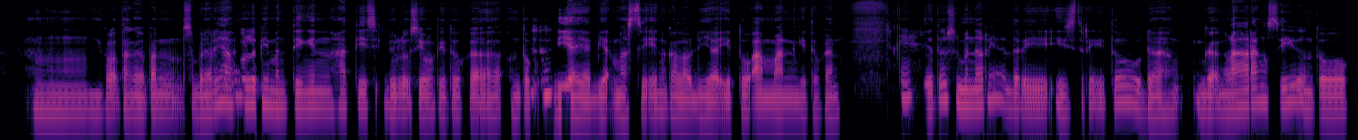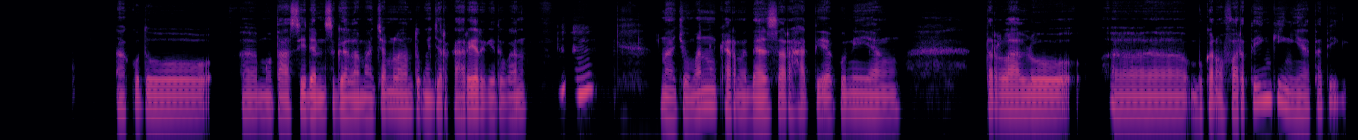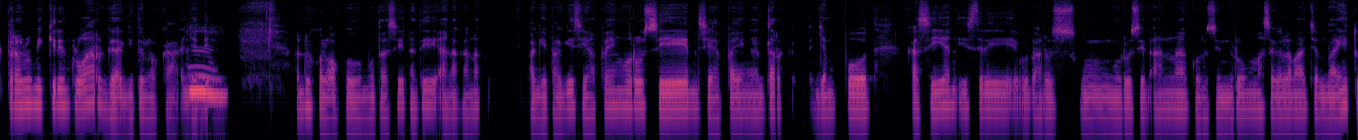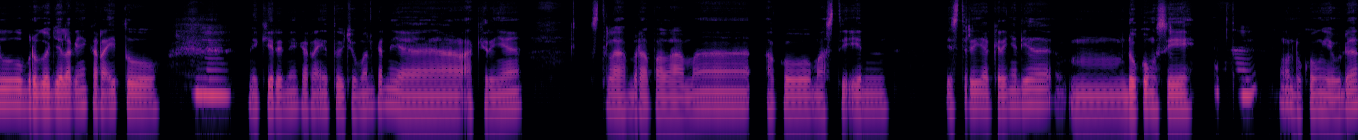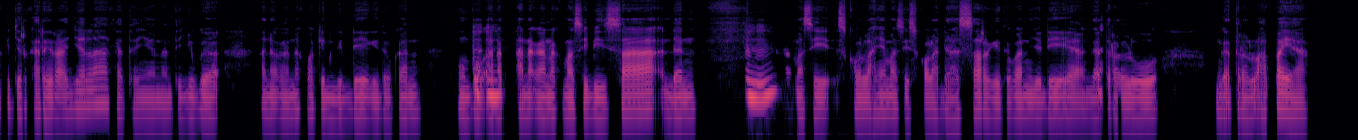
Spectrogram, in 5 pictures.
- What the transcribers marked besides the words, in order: unintelligible speech
- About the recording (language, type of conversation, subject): Indonesian, podcast, Gimana cara kamu menimbang antara hati dan logika?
